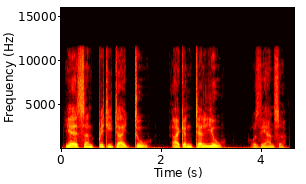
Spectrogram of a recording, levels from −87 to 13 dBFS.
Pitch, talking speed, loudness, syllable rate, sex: 115 Hz, 155 wpm, -16 LUFS, 4.1 syllables/s, male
